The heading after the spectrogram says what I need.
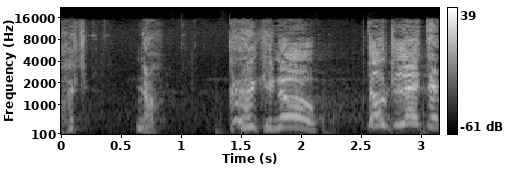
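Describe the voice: A man puts on a character voice at an extremely high pitch, with big pitch swings, a bright, sharp tone, vocal fry and a slow pace.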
